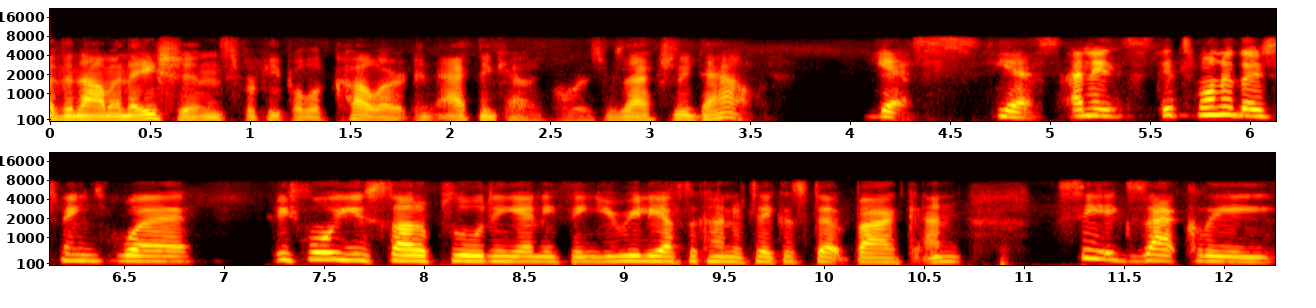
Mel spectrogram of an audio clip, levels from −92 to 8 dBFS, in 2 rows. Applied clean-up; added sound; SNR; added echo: neural mask model Resemble Enhance denoiser.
